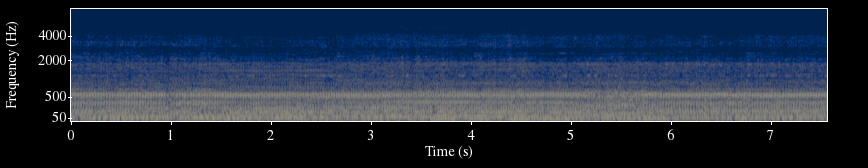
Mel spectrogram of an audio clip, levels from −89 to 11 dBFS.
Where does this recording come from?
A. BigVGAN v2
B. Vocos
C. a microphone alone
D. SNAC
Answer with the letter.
B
